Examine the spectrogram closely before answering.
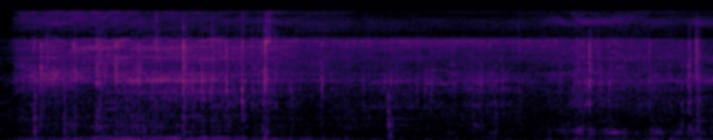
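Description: Hape battery-powered toy locomotive running on a wooden railway track with a steady low motor hum, its wheels clicking over the track joints as it pulls its carriages.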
